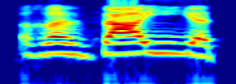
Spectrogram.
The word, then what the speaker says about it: غذائیت: There are two alphabets in Urdu. One is ze and one is zal. And there is a slight difference in how you say it. For example, in this one, you are saying غذائیت. And the one that is ze, that is very, very sharp, very sharp.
